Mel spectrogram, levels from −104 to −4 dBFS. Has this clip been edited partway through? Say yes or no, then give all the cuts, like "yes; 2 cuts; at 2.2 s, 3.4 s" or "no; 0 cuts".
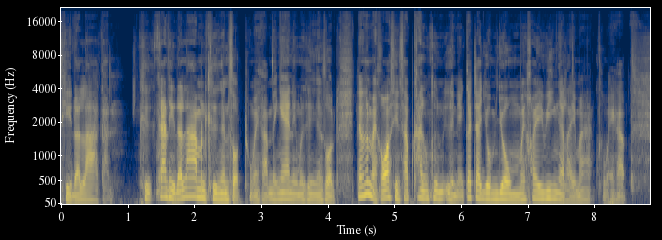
no; 0 cuts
